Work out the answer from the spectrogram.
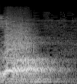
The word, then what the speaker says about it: the: is up so just make sure that when you say the word the that it rhymes with the word up the and up so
